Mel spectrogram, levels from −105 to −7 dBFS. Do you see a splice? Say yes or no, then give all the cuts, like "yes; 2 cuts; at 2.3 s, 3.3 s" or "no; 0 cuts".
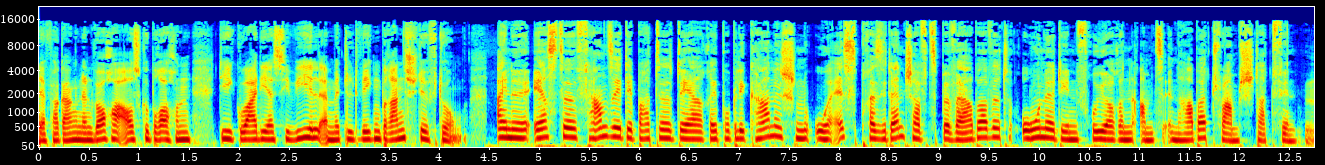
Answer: yes; 1 cut; at 4.5 s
